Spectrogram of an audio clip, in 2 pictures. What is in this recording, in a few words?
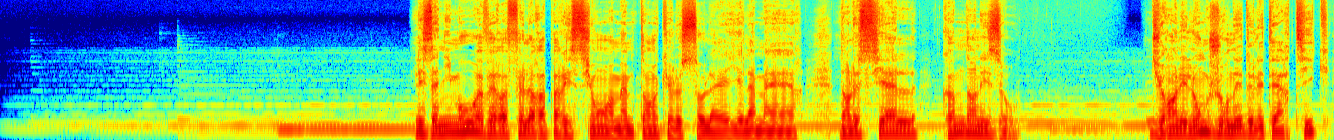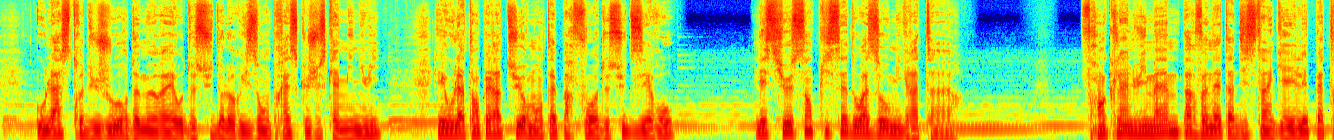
Narration; Narration extrait du roman "Terror" de Dan Simmons (1 min 08)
